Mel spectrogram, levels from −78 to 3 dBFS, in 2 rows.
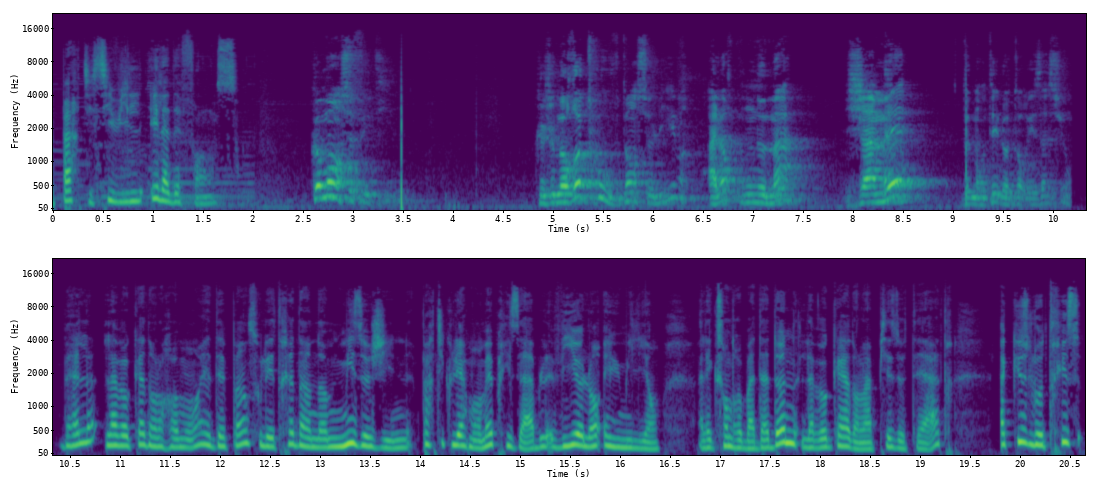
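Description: A sharp pop jumps out at 3.48 to 3.51 s, far louder than the surrounding sound, and a weaker one at 9.13 to 9.15 s. These loud pops are likely brief voltage pulses added to the signal, with the sound carrying on beneath them.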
